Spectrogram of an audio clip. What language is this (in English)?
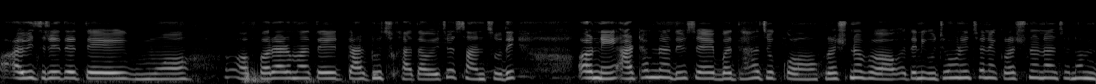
Gujarati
